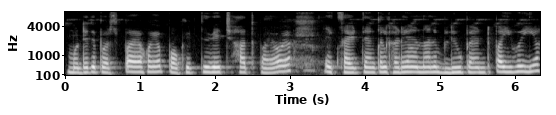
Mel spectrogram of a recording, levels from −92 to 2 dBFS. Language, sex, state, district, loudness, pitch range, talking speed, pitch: Punjabi, female, Punjab, Kapurthala, -15 LUFS, 220-240 Hz, 225 wpm, 230 Hz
